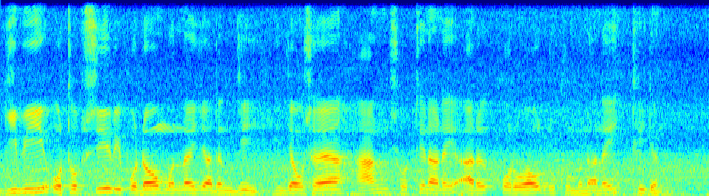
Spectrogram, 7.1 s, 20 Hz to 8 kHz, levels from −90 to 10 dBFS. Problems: constant background noise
